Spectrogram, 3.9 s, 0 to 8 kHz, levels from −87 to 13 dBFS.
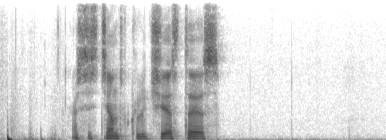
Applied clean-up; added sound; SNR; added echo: none; none; none; none.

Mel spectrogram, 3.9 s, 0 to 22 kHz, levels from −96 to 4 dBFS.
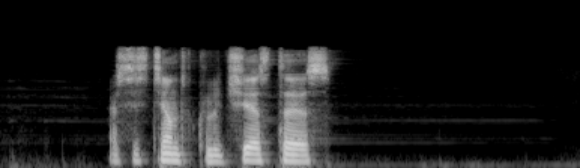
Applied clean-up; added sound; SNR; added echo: neural mask model DeepFilterNet 3.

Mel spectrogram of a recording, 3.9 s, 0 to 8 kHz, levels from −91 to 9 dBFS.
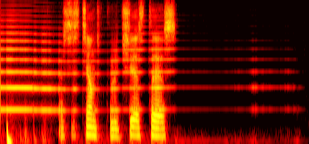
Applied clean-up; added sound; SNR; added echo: neural mask model RNNoise.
